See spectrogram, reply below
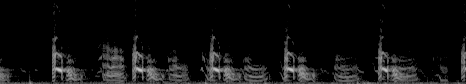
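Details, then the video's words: Female grey francolin calling, a repeated series of harsh, wavering notes about once every three-quarters of a second, each with a sharp upper squeak and rolling lower tones; low background rumble. "Female teeter ki voice / dakhni teeter sound / teeter ki awaz"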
